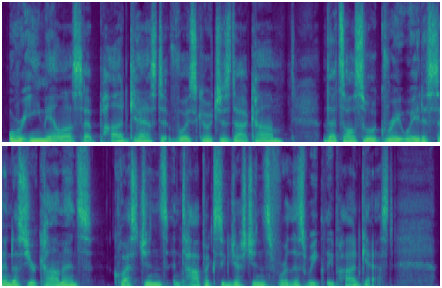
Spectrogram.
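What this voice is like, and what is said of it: Nearly lost, weak voice. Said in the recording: “the epicness of my voice when it's actually here ... your voice has. So long ... hopefully a little bit more in voice”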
